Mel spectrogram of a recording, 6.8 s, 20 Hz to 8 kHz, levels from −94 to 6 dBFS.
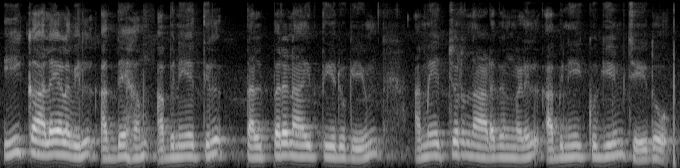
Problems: low volume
